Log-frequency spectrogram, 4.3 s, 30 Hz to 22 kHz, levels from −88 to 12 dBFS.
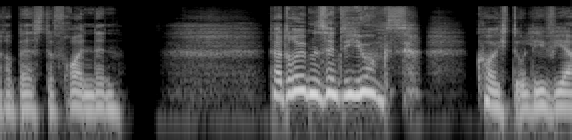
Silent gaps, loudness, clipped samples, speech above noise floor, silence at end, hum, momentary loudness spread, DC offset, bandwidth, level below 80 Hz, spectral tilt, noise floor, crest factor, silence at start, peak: none; -17 LUFS; under 0.1%; 26 dB; 0 s; none; 23 LU; under 0.1%; 16.5 kHz; -62 dBFS; -5 dB/octave; -43 dBFS; 14 dB; 0 s; -4 dBFS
